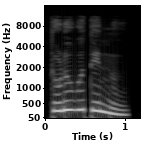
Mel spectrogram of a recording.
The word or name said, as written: ತುಡುಗುತಿನ್ನು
